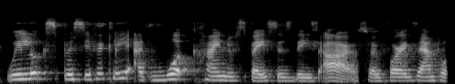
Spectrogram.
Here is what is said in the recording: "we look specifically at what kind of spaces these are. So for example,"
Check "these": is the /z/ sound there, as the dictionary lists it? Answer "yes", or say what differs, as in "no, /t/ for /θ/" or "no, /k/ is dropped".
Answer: yes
